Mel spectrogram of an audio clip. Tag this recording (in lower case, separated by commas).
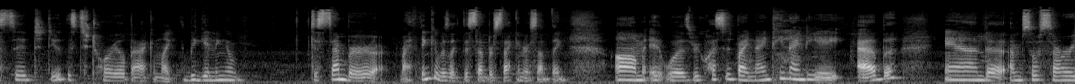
speech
